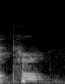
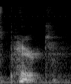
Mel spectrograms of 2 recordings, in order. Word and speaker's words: Peart: A lot of people get his last name wrong because they just don't know how to say it. They say Peart. It's Peart.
